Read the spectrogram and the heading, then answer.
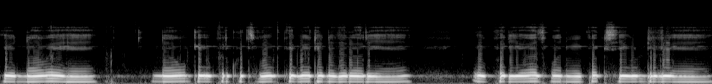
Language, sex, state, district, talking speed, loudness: Hindi, male, Rajasthan, Bikaner, 120 wpm, -10 LUFS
